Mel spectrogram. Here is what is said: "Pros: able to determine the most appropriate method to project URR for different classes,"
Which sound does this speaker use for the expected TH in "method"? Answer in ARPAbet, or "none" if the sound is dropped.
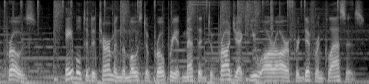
TH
